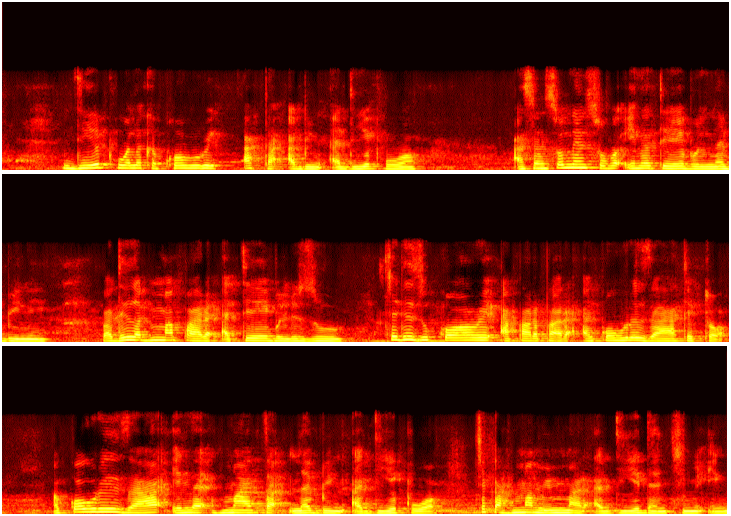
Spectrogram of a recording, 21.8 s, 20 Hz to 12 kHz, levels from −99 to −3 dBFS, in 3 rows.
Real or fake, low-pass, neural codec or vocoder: fake; 7.2 kHz; codec, 16 kHz, 4 kbps, X-Codec, HuBERT features, trained on general audio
